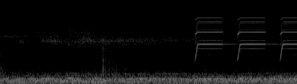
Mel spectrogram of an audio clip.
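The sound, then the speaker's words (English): An alarm system set up in the cave and hooked into the prison and other places goes off over a steady low rumble: three quick, bright, rising tonal chirps repeating in an even rhythm, starting partway through and loud against the background. “It's an alarm system I set up.”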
